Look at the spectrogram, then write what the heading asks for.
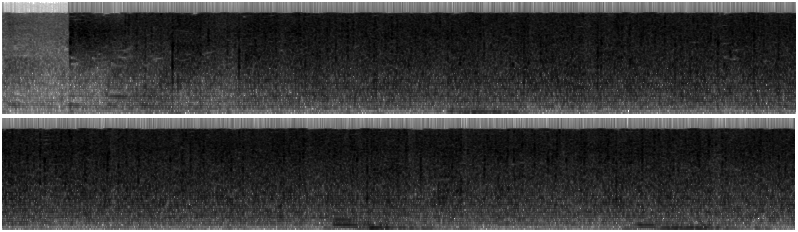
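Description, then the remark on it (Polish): A crowd in Terliczka, Poland bursts into dense, steady applause after a brief moment of quiet, the clapping loud and even as it carries on without a break to the end. “Ale bardzo proszę, oklaski niech będą na końcu księdzu biskupowi, bo to przedłuża.”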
